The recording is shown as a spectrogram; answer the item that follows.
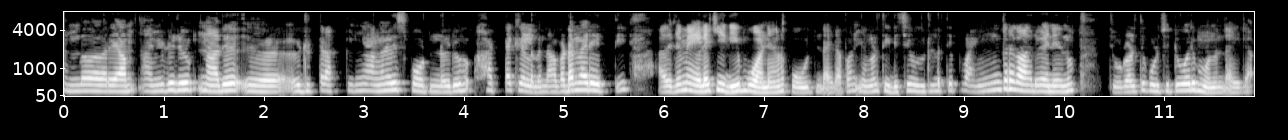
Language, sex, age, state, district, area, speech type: Malayalam, female, 30-45, Kerala, Kozhikode, urban, spontaneous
